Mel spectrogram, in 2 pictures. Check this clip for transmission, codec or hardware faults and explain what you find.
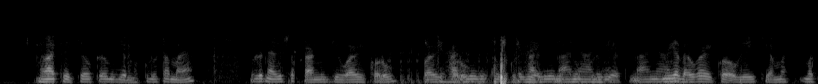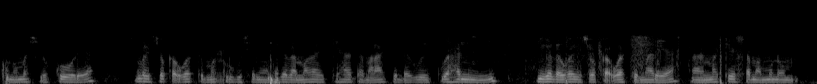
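Three kinds of fault are present: a GSM full-rate codec coloring the whole speech clip, four bursts of GSM bit errors, and a stretch where the audio is doubled.

The GSM full-rate codec is audible throughout, and its character fits the 13 kbps full-rate coder. It rebuilds the voice from a vocal-tract filter fed by a sparse, regularly spaced pulse excitation, which gives the plainly buzzy, gravelly roughness. On a spectrogram, everything stops at 4 kHz.

GSM bit errors strike at 2.85–3.02 s, 4.79–5.07 s, 8.10–8.27 s and 10.86–10.99 s. Corrupted filter, pitch and gain values turn the speech into squawks, pops and gargling. On a waveform, level spikes appear. On a spectrogram, the bands smear or flare frame by frame.

A doubled audio track runs from 4.25 to 7.41 s. A full-band copy at roughly the same level trails by about seven-tenths of a second, starting and stopping abruptly with no decay. 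It is likely a second capture path or an edit that kept two offset copies. On a waveform, the repeated shapes are visibly offset.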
